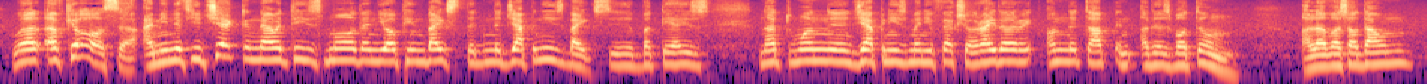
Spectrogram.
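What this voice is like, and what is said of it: Poor put-on French accent. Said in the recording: “my French accent is fucking terrible tonight”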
